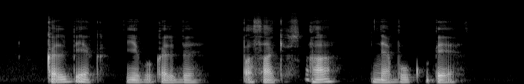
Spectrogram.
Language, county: Lithuanian, Tauragė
